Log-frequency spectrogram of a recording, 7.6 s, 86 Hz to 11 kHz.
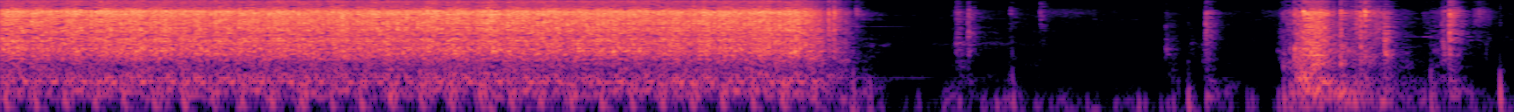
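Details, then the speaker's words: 1999 SYM Jet 50cc two-stroke scooter, previously non-running (no spark), after exhaust refitted: buzzy high-pitched rattle running steadily about four seconds before shutting off; it starts and runs fine. "the answer to will it work yes it will"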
